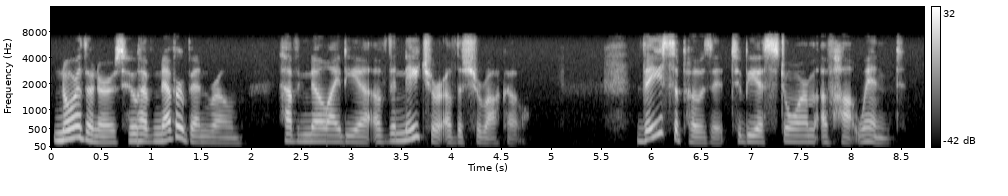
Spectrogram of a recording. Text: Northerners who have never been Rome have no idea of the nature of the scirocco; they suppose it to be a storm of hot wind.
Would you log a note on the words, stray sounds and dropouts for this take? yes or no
no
